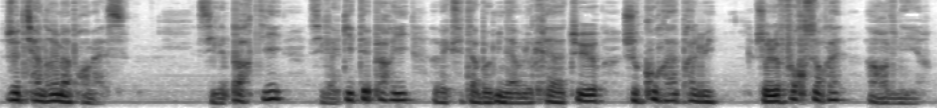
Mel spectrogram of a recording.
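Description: A man reading the part of a scheming count who murmurs and feigns emotion, in a husky, dark voice. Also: medium pitch, lively intonation, moderate pace. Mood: ardent. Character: scheming count, male, smooth seducer.

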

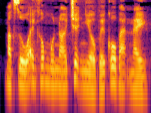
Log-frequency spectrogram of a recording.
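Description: A young woman with a low voice tells a first-person audio story in a steady, even manner. She sounds settled and unhurried. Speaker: narrator.

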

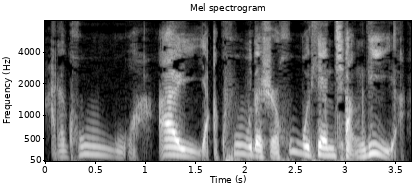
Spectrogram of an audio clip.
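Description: A woman's voice: deep voice, animated, measured pace, darkish tone, husky, no room sound. A woman from Liaoning hosting a radio show, telling news stories in a chatty, dramatic, colloquial way and acting out the scenes. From Liaoning, China. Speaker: radio host. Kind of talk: storytelling news commentary. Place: radio studio. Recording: dry close studio sound.

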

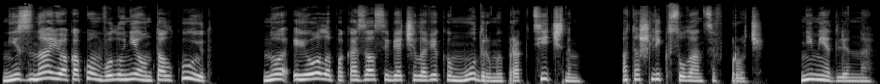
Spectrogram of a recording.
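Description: Male ally, curt and practical, firm slightly low delivery, woman reader. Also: normal speed, no echo, studio quality, lightly acted.

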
